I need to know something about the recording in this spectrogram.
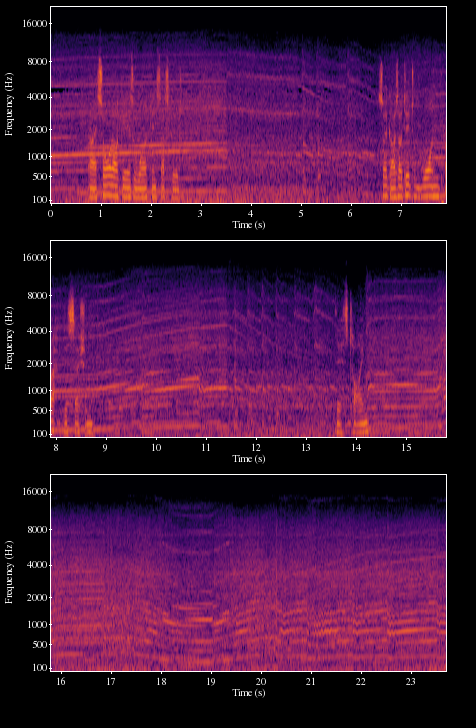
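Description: A racing car engine whines and revs up and down throughout.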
